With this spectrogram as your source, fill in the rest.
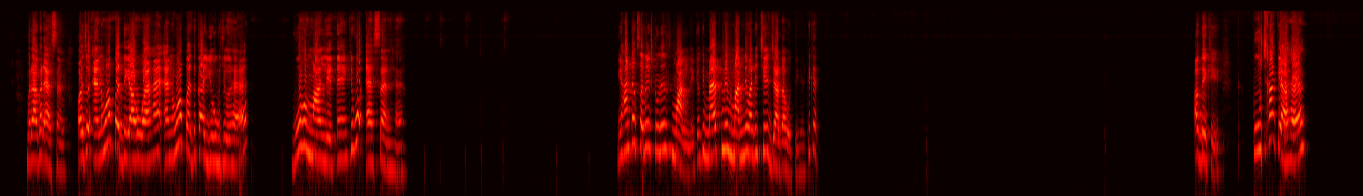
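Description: A young woman explains calmly into a close microphone, in short bursts with pauses.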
